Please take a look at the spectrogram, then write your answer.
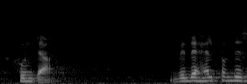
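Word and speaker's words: junta: write that as Ju NTA but it is pronounced funda with the help of this army he closed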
